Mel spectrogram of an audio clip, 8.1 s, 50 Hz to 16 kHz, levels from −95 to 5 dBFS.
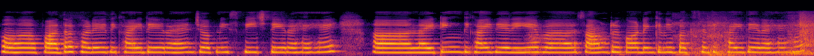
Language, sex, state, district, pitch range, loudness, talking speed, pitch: Hindi, female, Chhattisgarh, Raigarh, 295-310 Hz, -15 LUFS, 200 wpm, 300 Hz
